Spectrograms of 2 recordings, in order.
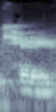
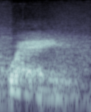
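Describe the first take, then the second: First: The word rhymes with 'day'. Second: The word begins with a 'kw' sound. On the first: "Other times they pronounce it K" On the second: "or quay"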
